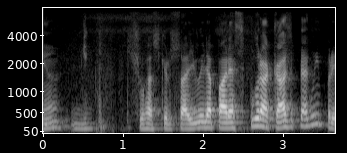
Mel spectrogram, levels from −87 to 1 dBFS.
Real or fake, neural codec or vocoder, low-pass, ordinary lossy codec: real; none; 7.2 kHz; none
